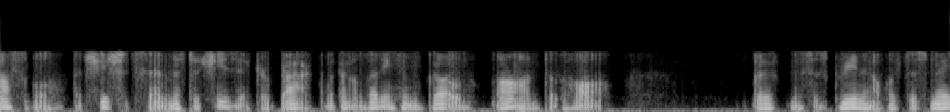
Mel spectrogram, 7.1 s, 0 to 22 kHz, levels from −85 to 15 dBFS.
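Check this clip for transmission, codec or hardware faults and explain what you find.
Two faults are present: heavy G.723.1 codec damage across the whole speech clip, and one concealed packet loss.

The G.723.1 codec degrades the speech throughout. Its 30 ms frames and slowly updated vocal model cannot follow fast changes, and nothing above 4 kHz survives. The damage is heavy, consistent with the 6.3 kbit/s mode. Voices come out muffled and hoarse, and consonants smear into one another because their short spectral detail falls between model updates.

VoIP packet loss concealed by the speech codec occurs from 3.32 to 3.39 s. The gap matches one lost 30 ms frame. During the gap the decoder repeats its last pitch and filter state with falling gain, which briefly stretches the sound into a buzzy tone or a coloured noise that fades. Each frame depends on the previous one, so the voice stays weak or distorted for a short while after normal packets resume.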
